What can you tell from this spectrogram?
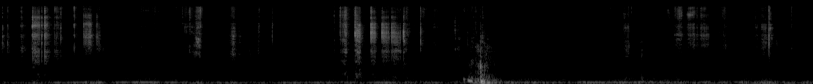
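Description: Utility knife blade scraping and cutting around a soft, freshly cast resin piece to work it loose from foam, in short scratchy strokes, with a dull knock about halfway through.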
